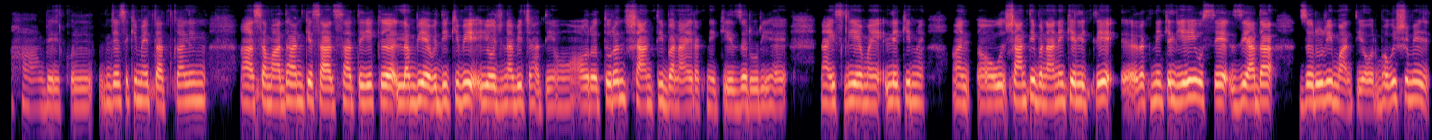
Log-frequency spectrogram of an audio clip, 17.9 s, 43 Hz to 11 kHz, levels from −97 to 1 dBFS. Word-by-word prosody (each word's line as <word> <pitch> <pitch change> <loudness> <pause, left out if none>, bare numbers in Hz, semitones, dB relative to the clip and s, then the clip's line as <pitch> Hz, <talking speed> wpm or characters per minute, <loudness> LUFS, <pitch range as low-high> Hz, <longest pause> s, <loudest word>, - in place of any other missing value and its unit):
हाँ, 160 -3 -18
बिल्कुल 160 0 -7 0.2
जैसे 200 +2 -2
कि 230 - -3
मैं 205 -2 -1
तत्कालीन 195 +4 -3 0.5
अ, 190 -1 -2
समाधान 195 +1 -2
के 210 +2 +3
साथ-साथ 180 +1 -2
एक 190 0 0
अ, 185 -1 +7
लंबी 190 +2 +3
अवधि 180 +1 +3
की 210 - -1
भी 210 +1 +6 0.2
योजना 180 -2 +1
भी 185 +2 0
चाहती 165 -3 -8
हूँ 165 0 -11
और 175 0 +1
तुरंत 215 +2 +2
शांति 175 +3 -2
बनाए 165 -1 -3
रखने 165 0 -8
की 160 0 -4
ज़रूरी 170 -1 -1
है। 160 -2 -7 0.5
अ, 195 - -3
इसलिए 195 +2 +1
मैं 185 -1 -3
लेकिन 200 0 0 0.4
अन 185 -2 -5 0.2
औ 180 +1 +1
शांति 200 +4 +3
बनाने 195 0 -1
के 215 +3 +5
ल 200 -1 +2
लिए - - +3
रखने 205 +1 -2
के 205 - +2
लिए 205 +3 +7
ही 235 - +8
उसे 205 -3 +3
ज़्यादा 195 0 +3 0.4
ज़रूरी 200 +4 +3
मानती 160 -3 -6
हूँ 155 -1 -1
और 150 - -4
भविष्य 215 +5 0
में 220 -1 0
190 Hz, 170 wpm, -19 LUFS, 170-200 Hz, 0.5 s, ही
